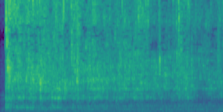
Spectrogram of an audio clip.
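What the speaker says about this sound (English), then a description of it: "I'm going to get some cold water to put in here." Cold water runs from a kitchen tap into a tea pitcher, a steady, fairly quiet splashing rush that continues evenly for about three seconds with no one speaking.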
